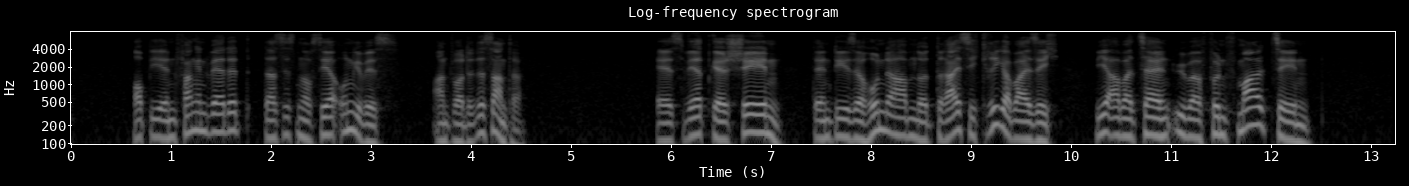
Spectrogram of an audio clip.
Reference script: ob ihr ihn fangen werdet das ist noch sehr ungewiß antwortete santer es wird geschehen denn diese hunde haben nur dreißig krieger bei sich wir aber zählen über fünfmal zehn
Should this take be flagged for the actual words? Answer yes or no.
no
